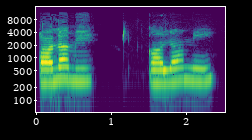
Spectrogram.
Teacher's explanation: make sure the qaf is a nice and thick and heavy sounding letter. So really round your mouth and from the middle of your throat pronounce that.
